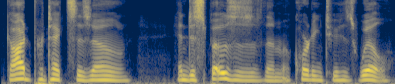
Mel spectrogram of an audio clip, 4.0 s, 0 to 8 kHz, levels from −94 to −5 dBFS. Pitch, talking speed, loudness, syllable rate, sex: 155 Hz, 180 wpm, -19 LUFS, 5.0 syllables/s, female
